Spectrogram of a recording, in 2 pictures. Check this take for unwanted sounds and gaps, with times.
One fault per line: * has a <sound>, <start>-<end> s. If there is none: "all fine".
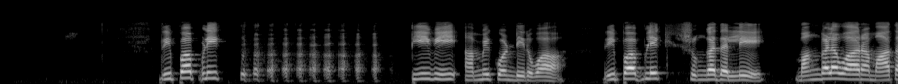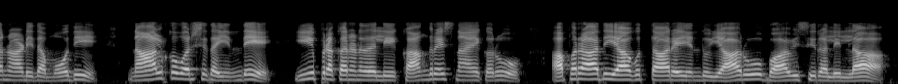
* has a laugh, 2.4-3.9 s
